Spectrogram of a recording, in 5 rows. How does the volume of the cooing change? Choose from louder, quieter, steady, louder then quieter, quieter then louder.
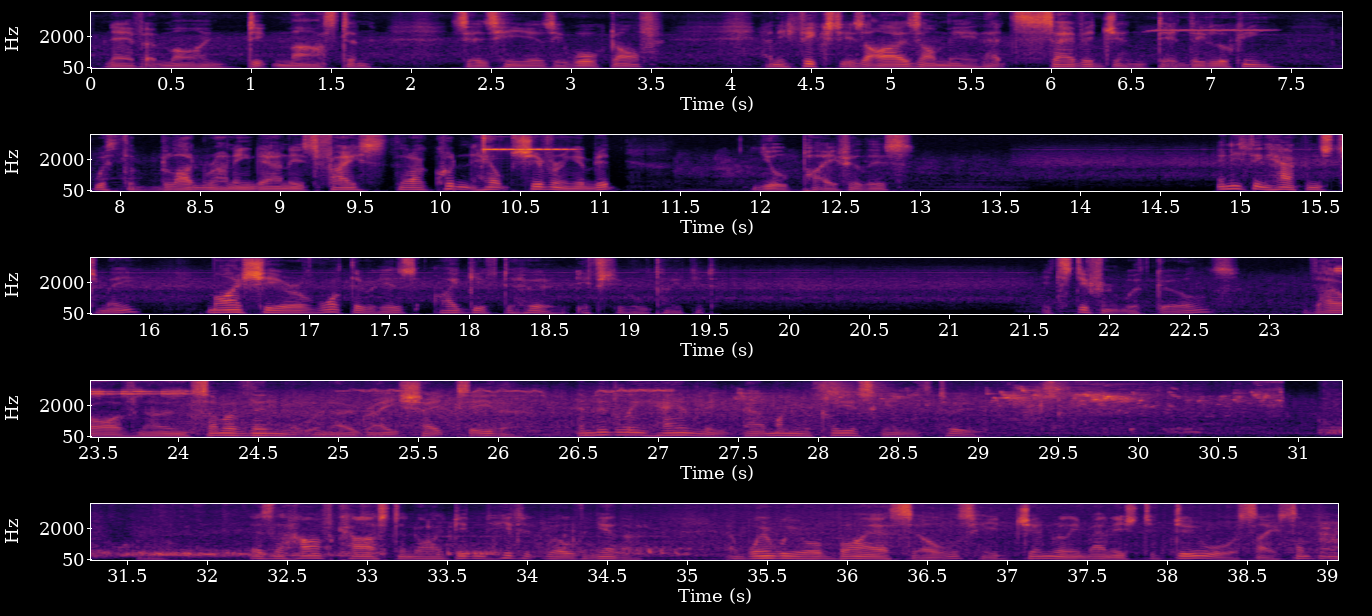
louder.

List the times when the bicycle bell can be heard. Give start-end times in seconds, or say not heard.
10.2-10.8.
